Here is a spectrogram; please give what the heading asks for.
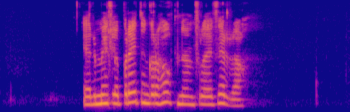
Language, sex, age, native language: Icelandic, female, 30-39, Icelandic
